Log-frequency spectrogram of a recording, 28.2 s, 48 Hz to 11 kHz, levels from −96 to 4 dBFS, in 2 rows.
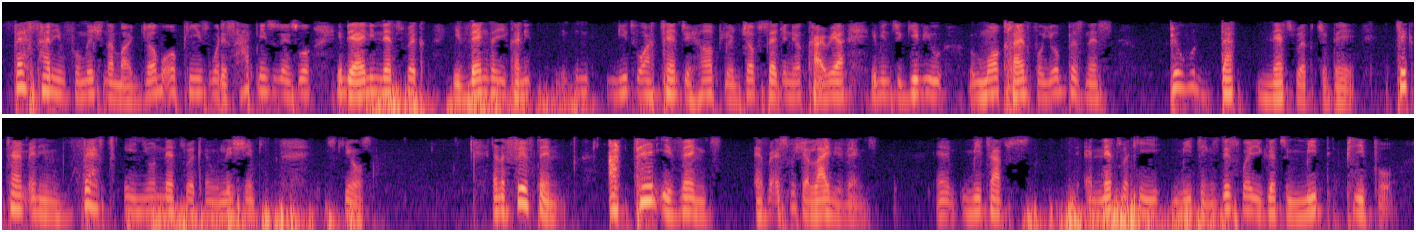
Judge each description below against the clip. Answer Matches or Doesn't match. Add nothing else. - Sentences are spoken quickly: Doesn't match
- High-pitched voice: Doesn't match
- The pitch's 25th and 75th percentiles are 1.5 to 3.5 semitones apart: Doesn't match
